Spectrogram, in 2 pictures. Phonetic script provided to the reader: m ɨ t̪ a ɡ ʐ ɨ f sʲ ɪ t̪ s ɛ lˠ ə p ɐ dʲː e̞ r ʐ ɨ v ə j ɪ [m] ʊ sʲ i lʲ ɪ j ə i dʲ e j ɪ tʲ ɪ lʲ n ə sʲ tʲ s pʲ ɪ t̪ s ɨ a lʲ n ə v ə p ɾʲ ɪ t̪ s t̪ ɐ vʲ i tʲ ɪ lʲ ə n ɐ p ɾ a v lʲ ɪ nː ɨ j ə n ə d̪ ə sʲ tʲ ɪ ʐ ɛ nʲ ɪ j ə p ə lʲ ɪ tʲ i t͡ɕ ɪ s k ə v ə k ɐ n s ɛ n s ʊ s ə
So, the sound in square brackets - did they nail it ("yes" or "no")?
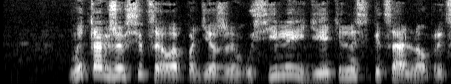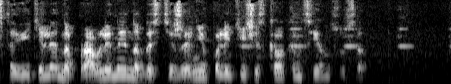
yes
